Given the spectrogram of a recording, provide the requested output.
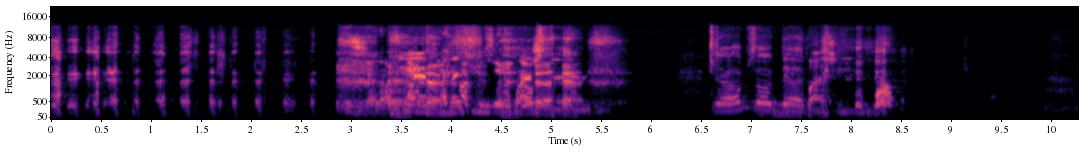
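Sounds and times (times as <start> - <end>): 
laughter: 0.0 - 5.4
speech: 0.1 - 0.9, 3.2 - 5.6, 6.6 - 8.5
dog barking: 8.3 - 8.5.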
